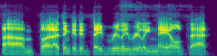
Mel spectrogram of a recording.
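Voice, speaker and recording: A man's voice: fairly low pitch, flat delivery, moderate pace, pushed and bright, clear, resonant tone, no echo, highs cut off. A man co-hosting a podcast, chatting casually about the video games he follows. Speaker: podcast co-host.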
